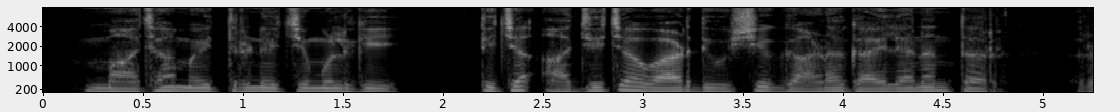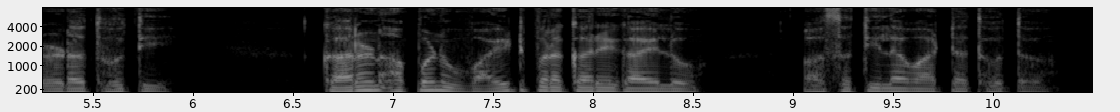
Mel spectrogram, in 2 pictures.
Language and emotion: Marathi, sad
